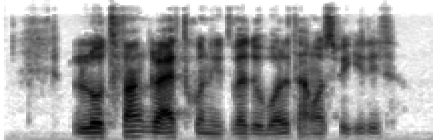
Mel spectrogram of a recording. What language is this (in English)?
Persian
